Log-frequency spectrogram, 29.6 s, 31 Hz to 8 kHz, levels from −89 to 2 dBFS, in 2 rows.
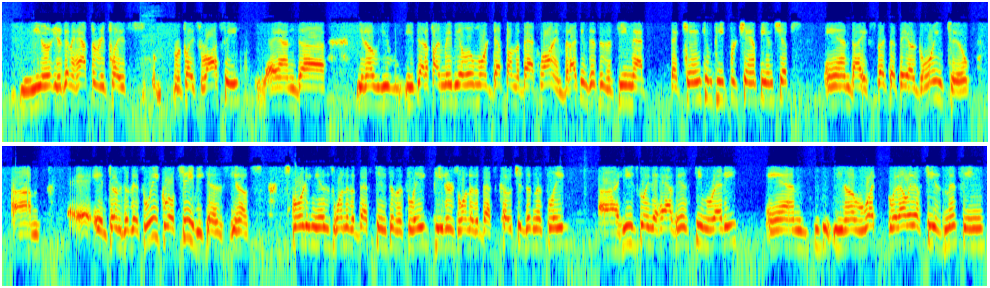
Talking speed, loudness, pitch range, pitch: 190 wpm, -19 LUFS, 145-170 Hz, 155 Hz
